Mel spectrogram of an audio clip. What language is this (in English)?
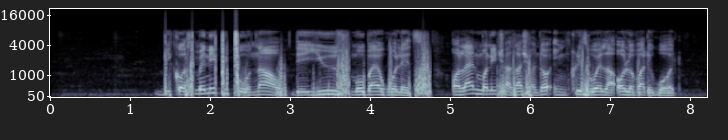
Nigerian Pidgin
